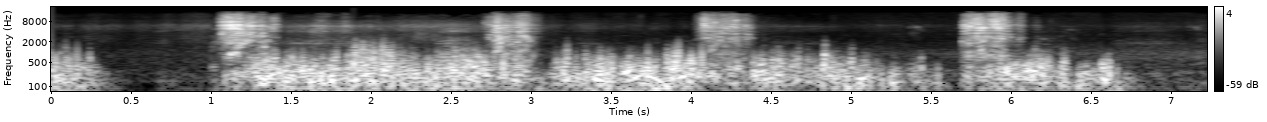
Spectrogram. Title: Funny Tibetan mastiff sneezing / Тибетский мастиф забавно чихает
